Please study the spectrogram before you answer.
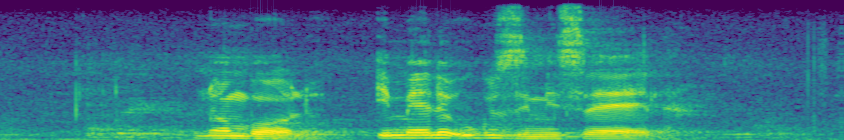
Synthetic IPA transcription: nom̩bɔlɔ̰imɛlɛuk̬uzimisɛːla

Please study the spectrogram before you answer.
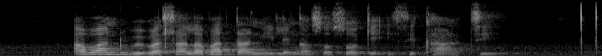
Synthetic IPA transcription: a̰ɓantʼuɓɛɓaɬalaɓad̥ʱanilɛŋʱasɔsɔk̬ʼɛʔisikʰaːtʰi

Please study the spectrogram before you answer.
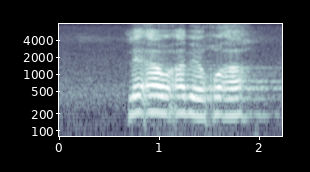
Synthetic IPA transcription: lɪʔaʊʔabɛɣʰɔa

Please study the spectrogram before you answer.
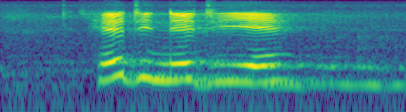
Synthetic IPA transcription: hedinedije

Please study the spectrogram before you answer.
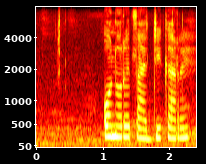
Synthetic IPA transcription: ʊnʊɾɪt͡ɬʼadikʼarɪ

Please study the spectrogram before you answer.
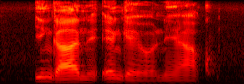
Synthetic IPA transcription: iŋɡʱanɛʔɛŋɡʱɛjɔnɛjaːkʰɔ̥

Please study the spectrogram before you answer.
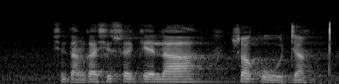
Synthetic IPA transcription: ʃintaŋɡaʃiʂɛkɛlaʂakuːda

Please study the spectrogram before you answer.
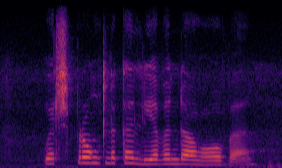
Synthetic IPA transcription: ʔuərsprɔŋkləkəliəvəndəɦɑːvə̰

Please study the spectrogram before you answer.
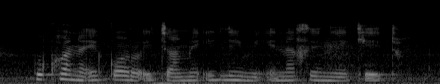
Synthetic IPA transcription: k̬ʼʊkʰɔnaʔɪkʼɔɾɔ̰ʔɪ̰d̥ʒ̥ʱamɛʔɪlimiʔɪ̰naχenijɛkʰɛːtʰɔ̥

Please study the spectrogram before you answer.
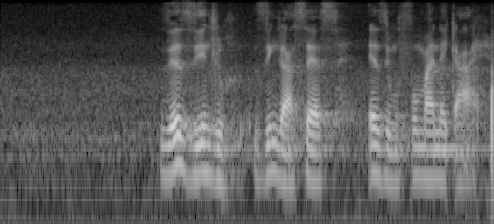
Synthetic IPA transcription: zezind͡ɮʱuziŋɡʱasɛsɛ̥ | ezim̩fumanɛk̬ʼa̰ːjɔ

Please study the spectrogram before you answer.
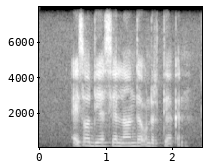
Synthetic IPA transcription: ʔɛ̰sɑːdiːsiːlɐndəʔɔ̰ndərtiəkə̰n

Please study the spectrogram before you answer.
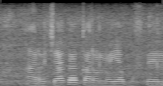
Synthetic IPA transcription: aɾɪd͡ʒakakʼaɾɪlɔjabʊfɛːla

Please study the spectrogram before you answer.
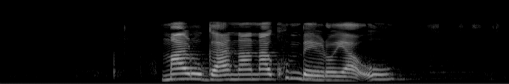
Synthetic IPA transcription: maɺuɡananakʰumbɛɺɔjau

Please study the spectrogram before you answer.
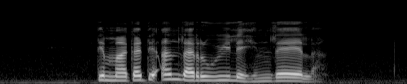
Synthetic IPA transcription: timakatiʔand͡ɮariwilɛɦind͡ɮɛːla̰

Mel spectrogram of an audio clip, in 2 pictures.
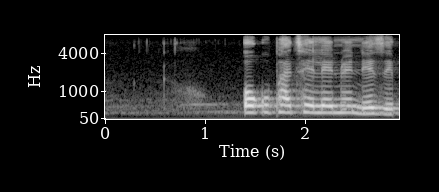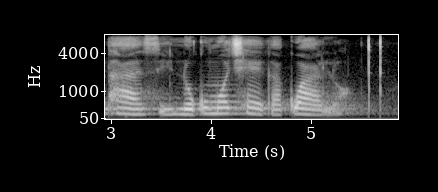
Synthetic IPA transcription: ok̬upʰatʰɛlɛnwɛnɛzɛpʰasinok̬umɔt͡ʃʰɛk̬ak̬waːlɔ

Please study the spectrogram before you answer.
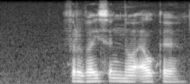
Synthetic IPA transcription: fərvəjsəŋnɑːʔælˠkə

